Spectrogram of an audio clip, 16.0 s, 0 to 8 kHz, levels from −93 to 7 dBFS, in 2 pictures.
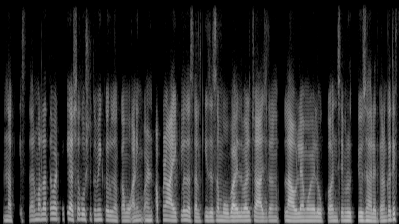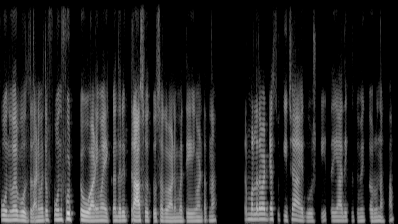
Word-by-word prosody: नक्कीच, 140 -1 -9
तर 160 +2 -6
मला 180 +1 -2
तर 185 +1 -8
वाटतं, 195 -1 -3
की 195 - 0
अशा 185 +1 0
गोष्टी 180 0 -4
तुम्ही 175 +1 -3
करू 160 -1 -2
नका. 140 -2 -5
ओ 135 0 -3
आणि 140 +4 -2
पण 155 -1 -2
आपण 150 +4 -5
ऐकलंच 155 +1 +2
असाल, 135 -2 -4
की 145 - -4
जसं 140 +1 -2
मोबाईलवर 140 +1 +3
चार्जर 135 0 +1 0.2
लावल्यामुळे 135 0 +3
लोकांचे 135 +1 -2
मृत्यू 140 0 0
झालेत 135 -2 +1
कारण 135 0 -1
का 160 - +1
ते 190 - +3
फोनवर 165 -1 +3
बोलतात 140 -5 +1
आणि 130 +3 +1
मग 140 +1 -1
तो 160 - 0
फोन 175 0 +1
फुटतो 190 -6 +5
आणि 135 0 +5
मग 145 +1 +1
एकंदरीत 140 +1 0
त्रास 140 -2 +8
होतो 135 -2 -3
सगळं. 130 -1 -2
आणि 120 0 0
मग 130 0 -3
ते 130 0 -1
म्हणतात 135 +2 -5
ना, 145 +1 -5 0.6
तर 185 - -10
मला 185 0 0
तर 190 - +4
वाटतं 185 0 +2
चुकीच्या 165 +1 -5
आहेत 145 -3 -1
गोष्टी 130 +1 -9
तर 140 - -15
यादेखील 140 0 -5
तुम्ही 135 +1 -7
करू 130 0 -5
नका. 130 +3 -8
140 Hz, 220 wpm, -26 LUFS, 135-160 Hz, 0.6 s, त्रास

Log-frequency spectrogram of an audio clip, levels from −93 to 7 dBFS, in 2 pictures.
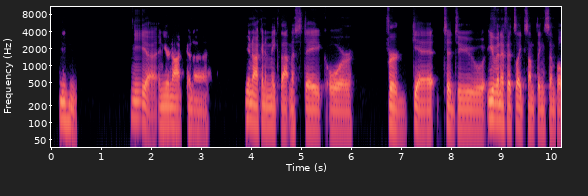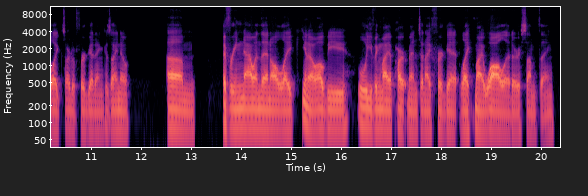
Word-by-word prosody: Mhm. 105 -7 0 1.1
Yeah, 120 -3 0
and 95 0 -1
you're 95 0 +2
not 95 -1 +3
gonna 80 -4 -4 0.7
you're 115 0 +1
not 100 -3 +4
gonna 105 -2 -1
make 95 -2 -2
that 90 -1 +2
mistake 85 -1 0
or 80 -2 0 0.6
forget 80 -2 +1 0.2
to - - +1
do 85 -1 -1
even 115 -2 +6
if 100 0 +2
it's 100 - +2
like 85 -1 +2
something 85 -2 -3
simple, 80 -1 -3
like 80 -1 -2
sort - - -6
of - - -7
forgetting 80 -1 -5
'cause - - -9
I 80 -1 -2
know, 80 -1 -4 0.7
um, 80 -3 +3 0.6
every 85 0 +1
now 90 0 +3
and 85 0 0
then 85 -1 +2
I'll 80 -1 +3
like, 80 -1 -1
you 115 -4 +2
know, 80 -2 +3
I'll 85 0 +4
be 85 0 -1 0.2
leaving 90 -3 0
my 85 -1 +4
apartment 80 0 -2
and 80 -1 -2
I 75 0 -2
forget, 80 0 -4
like, 80 -2 0
my - - +3
wallet 75 -2 +5
or 75 0 -1
something, 75 -1 -8
85 Hz, 150 wpm, -24 LUFS, 80-90 Hz, 1.1 s, even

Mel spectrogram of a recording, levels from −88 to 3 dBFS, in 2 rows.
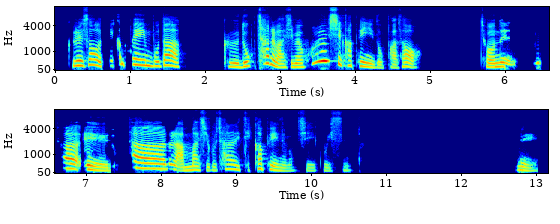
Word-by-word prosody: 그래서 255 +1 +1
디카페인보다 265 -6 0 0.6
그 190 -3 -3
녹차를 255 - +1
마시면 185 0 -3
훨씬 475 - +7
카페인이 230 -8 -2
높아서 155 +6 -6 0.8
저는 190 +2 0 0.4
녹차 270 - 0
예. 170 -7 +1
녹차를 255 -5 +1
안 160 - -1
마시고 170 -2 -7
차라리 225 +2 -7
디카페인을 175 -4 -6
마시고 150 +1 -19
있습니다. 165 +1 -22 2.1
네. 155 -5 -8
215 Hz, 240 characters per minute, -22 LUFS, 170-260 Hz, 2.1 s, 훨씬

